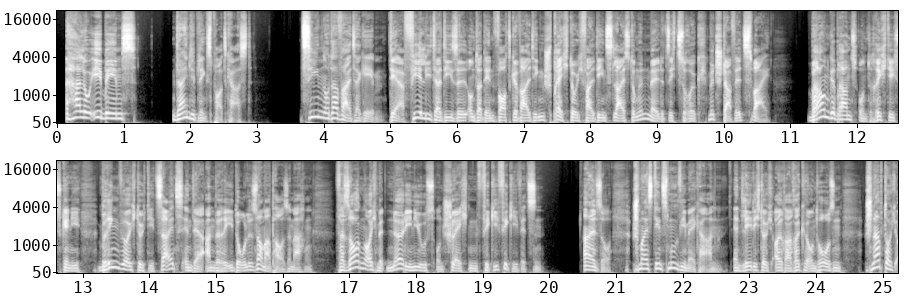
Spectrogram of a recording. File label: Podcast Intro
